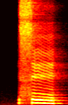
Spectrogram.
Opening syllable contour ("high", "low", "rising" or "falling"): falling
